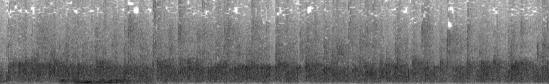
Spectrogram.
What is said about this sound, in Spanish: Así que quiero pedir un fuerte aplauso para esa comisión que acompañó, que estuvo.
